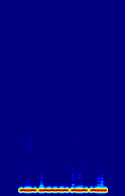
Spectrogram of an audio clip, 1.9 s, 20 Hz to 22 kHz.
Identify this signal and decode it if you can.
Morse code, heard as a keyed tone, about 50 wpm, 700 Hz. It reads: K1KB
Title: USA Call Signs - 4 Characters - 50wpm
